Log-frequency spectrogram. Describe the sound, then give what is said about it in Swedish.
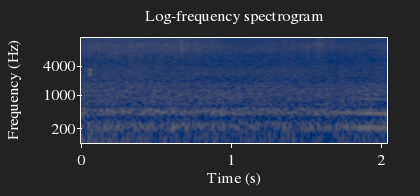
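Honeybees buzz at a hive in hot weather above 30 degrees while the beekeeper empties the queen's introduction cage of attendant bees; a steady, dense drone, a low hum with a faint higher whine that holds constant and fairly loud throughout, with no speech. “Jag tömmer tillsättningsburen med drottningen i på följebin.”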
